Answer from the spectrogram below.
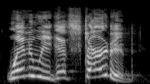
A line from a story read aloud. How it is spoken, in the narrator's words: exclaimed with enthusiasm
